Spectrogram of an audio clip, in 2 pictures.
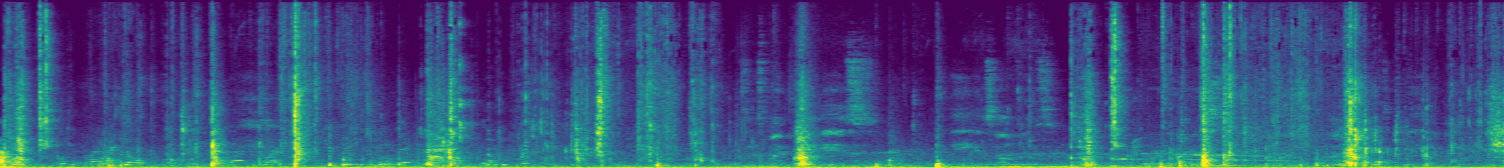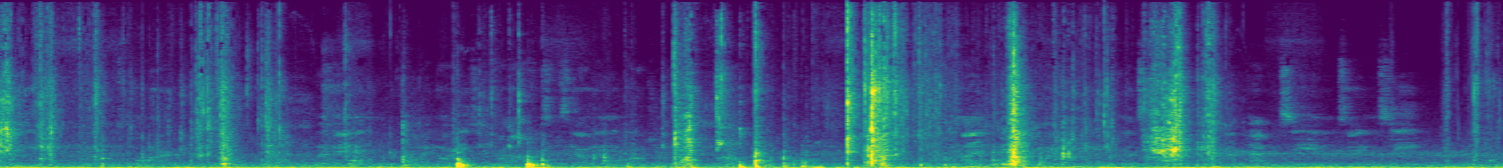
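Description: Trading-card packaging being opened and handled: a cardboard cereal box and the cellophane wrapper around a stack of football cards, giving scattered crinkles, tears and clicks over a steady low hum.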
